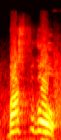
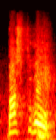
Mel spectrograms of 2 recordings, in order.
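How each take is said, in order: Both takes have the same delivery.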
